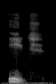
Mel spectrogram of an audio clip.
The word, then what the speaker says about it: each: The word each ends in the satch sound. Tess. It is explosive. Your tongue must physically touch the roof of your mouth and release. It is not a soft sheath sound.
